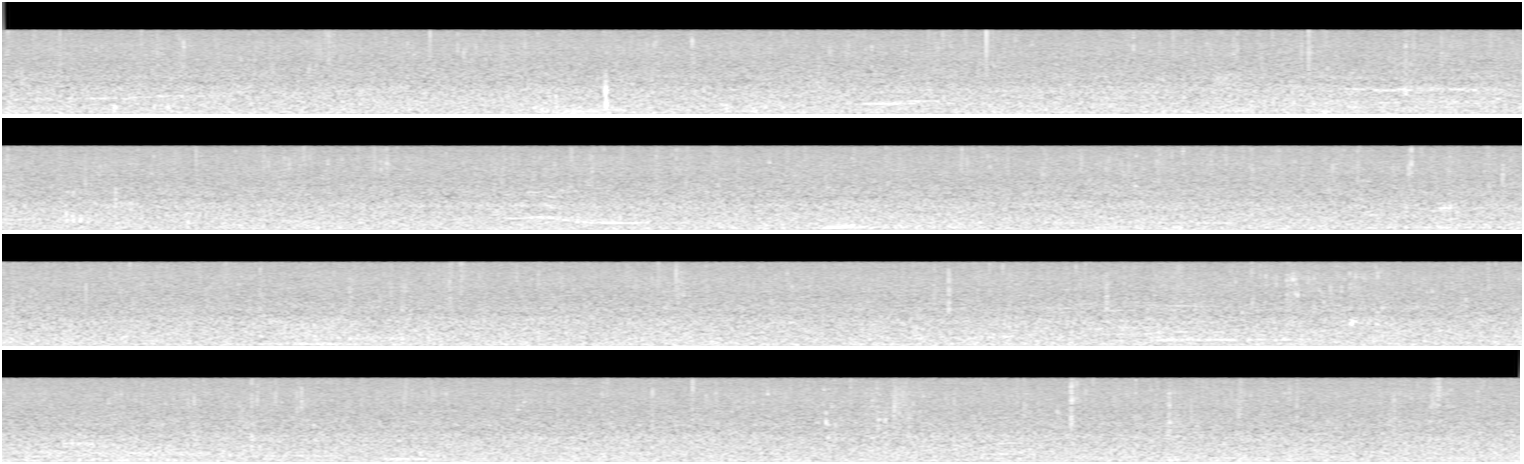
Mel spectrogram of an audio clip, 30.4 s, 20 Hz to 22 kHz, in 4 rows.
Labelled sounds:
6.7	7.1	humpback whale, 0.78 to 1.0 kHz

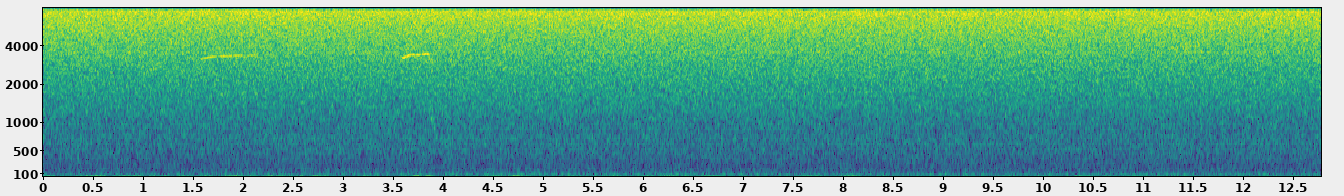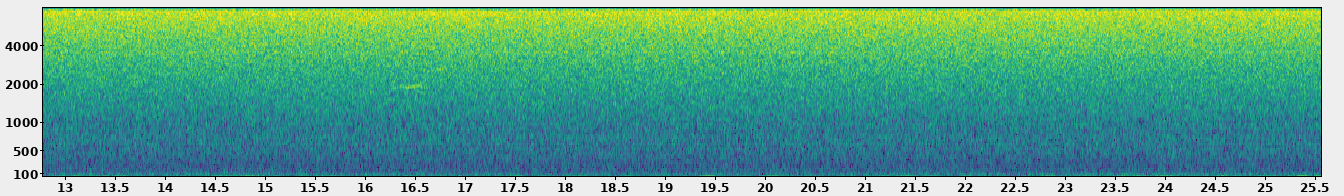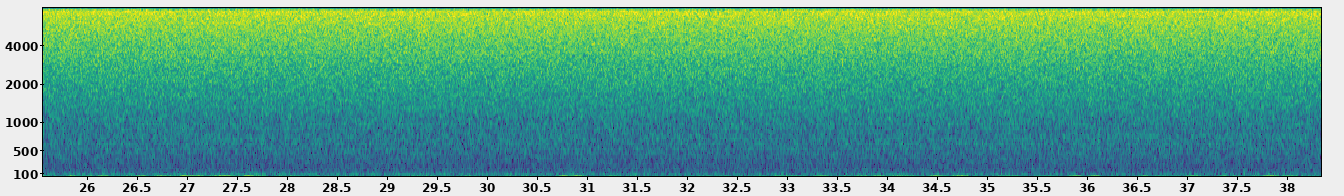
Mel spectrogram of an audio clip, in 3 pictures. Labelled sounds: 1.6	2.0	killer whale, 3.1 to 3.4 kHz
3.6	3.9	killer whale, 3.2 to 3.5 kHz
16.3	16.6	killer whale, 1.8 to 2.0 kHz

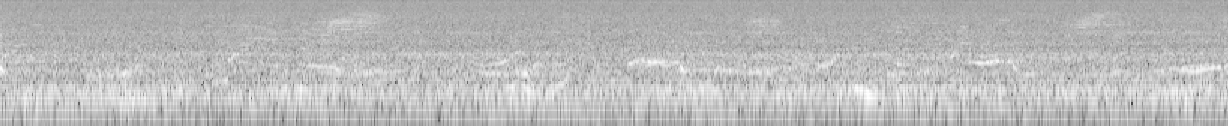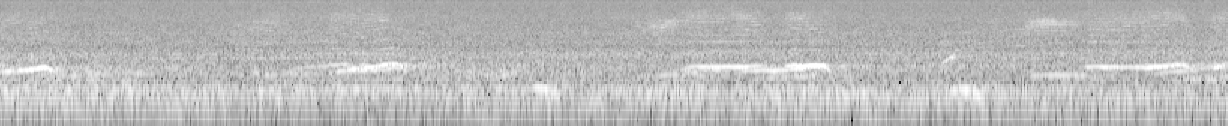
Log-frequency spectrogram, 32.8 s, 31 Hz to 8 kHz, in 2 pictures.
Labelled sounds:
3.3	3.7	humpback whale, 1.3 to 1.5 kHz
4.4	4.7	humpback whale, 2.8 to 3.2 kHz
10.0	10.2	humpback whale, 2.9 to 3.4 kHz
14.3	14.8	humpback whale, 2.6 to 3.5 kHz
19.7	20.1	humpback whale, 2.8 to 3.0 kHz
25.0	25.3	humpback whale, 2.2 to 2.7 kHz
30.0	30.6	humpback whale, 2.4 to 3.1 kHz
31.7	32.0	humpback whale, 4.3 to 4.5 kHz

